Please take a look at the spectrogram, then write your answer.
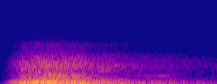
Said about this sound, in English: So let's take a quick break here. That's going to sound like about a two second audio transition.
